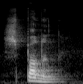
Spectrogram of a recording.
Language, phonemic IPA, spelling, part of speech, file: Dutch, /ˈspɑ.nə(n)/, spannen, verb, Nl-spannen.ogg
- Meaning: 1. to strain, to put tension on 2. to stretch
